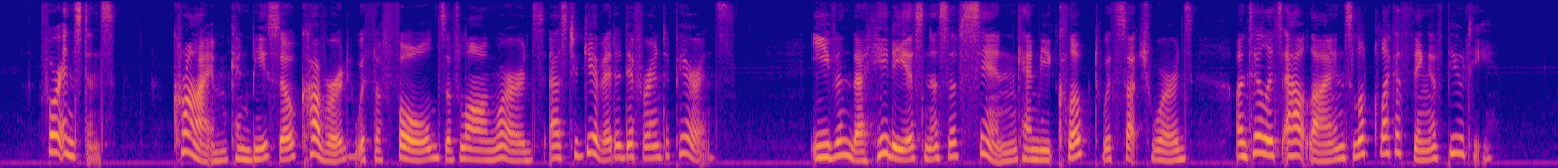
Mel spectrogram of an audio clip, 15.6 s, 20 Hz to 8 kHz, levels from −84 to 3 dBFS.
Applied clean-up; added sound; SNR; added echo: none; none; none; none.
